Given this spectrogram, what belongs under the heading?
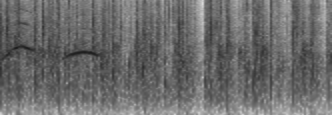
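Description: An audience applauds a singer at a live midnight variety show, steady dense clapping filling the room with a few faint whistles, loud and continuous throughout.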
